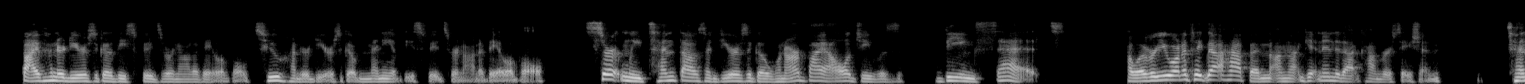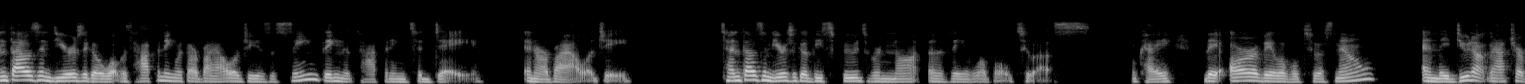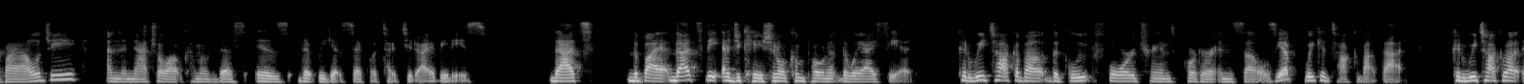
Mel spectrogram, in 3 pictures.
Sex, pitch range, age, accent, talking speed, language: female, 130-170 Hz, 30-49, American, 170 wpm, English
